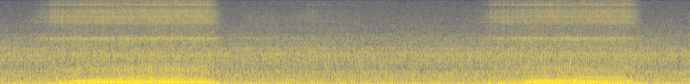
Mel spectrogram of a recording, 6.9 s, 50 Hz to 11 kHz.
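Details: Woman asleep after a bottle of wine and a massage, knocked out within 5 minutes: two long, low, rattling inspiratory snores separated by quiet expirations. Snoring.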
